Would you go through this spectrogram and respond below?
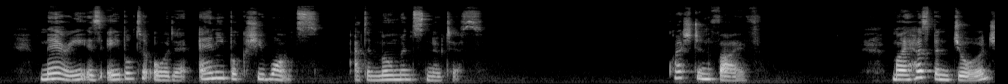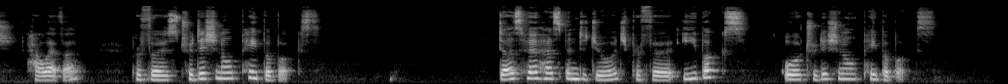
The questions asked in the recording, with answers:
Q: Does her husband George prefer e-books or traditional paper books?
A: He prefers traditional paper books.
